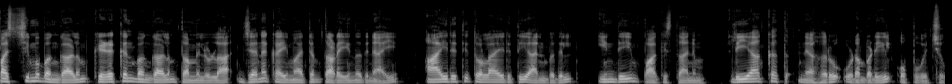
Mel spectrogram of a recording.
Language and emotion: Malayalam, neutral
